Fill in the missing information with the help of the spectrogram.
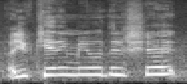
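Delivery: very high, exasperated disbelief; high-pitched are-you-kidding-me; incredulous outrage. Retold or imitated. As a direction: rant in shocked disbelief. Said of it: "And I'm like".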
